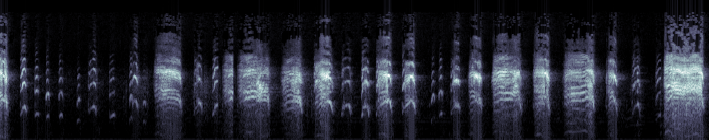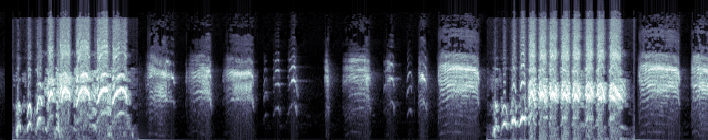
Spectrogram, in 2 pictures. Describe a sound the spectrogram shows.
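A chimpanzee pant-hoots in rising, breathy calls close by.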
